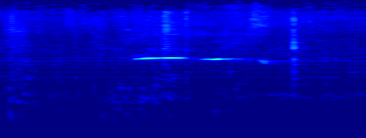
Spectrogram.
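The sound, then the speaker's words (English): A game-call whistle used for calling coyotes is blown in one steady, clear tone lasting under a second, then trails off, with faint clicks and handling noise around it. “I've got a whistle. Andrew has a whistle. My dad is a nice kid, and we used to call the coyotes with this”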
